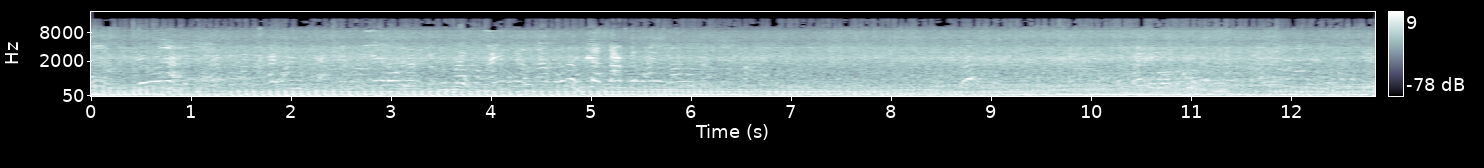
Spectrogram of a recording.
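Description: Vehicle engines running steadily in street traffic, a low continuous rumble, with men's voices talking and calling out over it.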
